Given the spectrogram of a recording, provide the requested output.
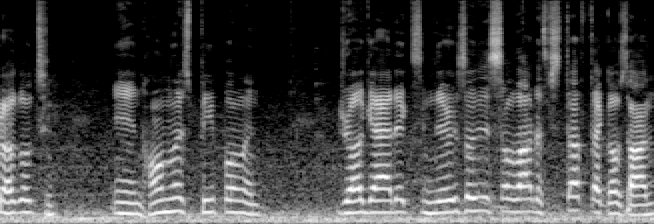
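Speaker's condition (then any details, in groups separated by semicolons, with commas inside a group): Cerebral palsy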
